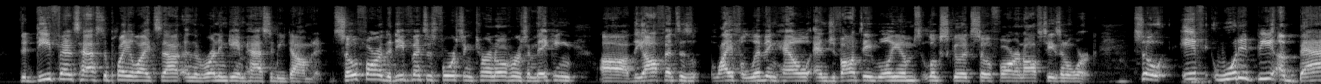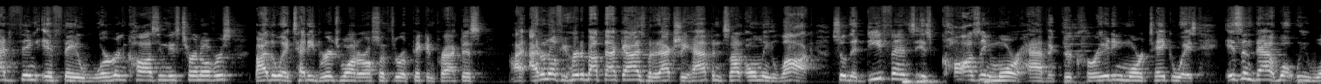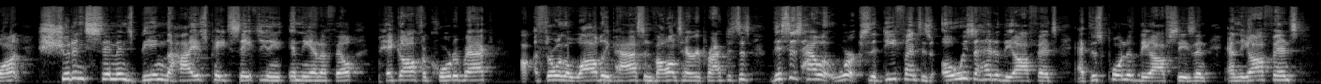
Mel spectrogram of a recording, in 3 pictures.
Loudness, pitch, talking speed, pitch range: -17 LUFS, 190 Hz, 220 wpm, 170-210 Hz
